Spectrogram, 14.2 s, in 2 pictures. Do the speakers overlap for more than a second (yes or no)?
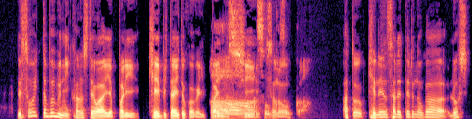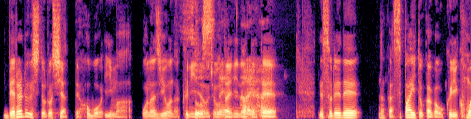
yes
